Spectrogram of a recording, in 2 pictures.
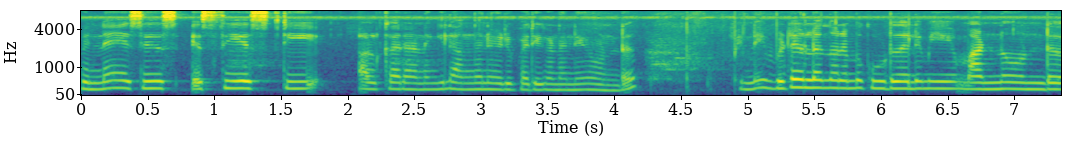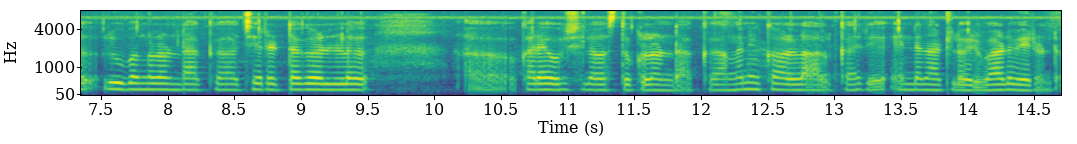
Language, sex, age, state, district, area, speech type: Malayalam, female, 18-30, Kerala, Thiruvananthapuram, rural, spontaneous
